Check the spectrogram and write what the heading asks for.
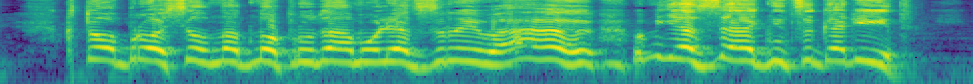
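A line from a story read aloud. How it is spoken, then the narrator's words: Panicked sobbing. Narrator (Russian): Они рыдали, как дети, и в панике звали маму с папой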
